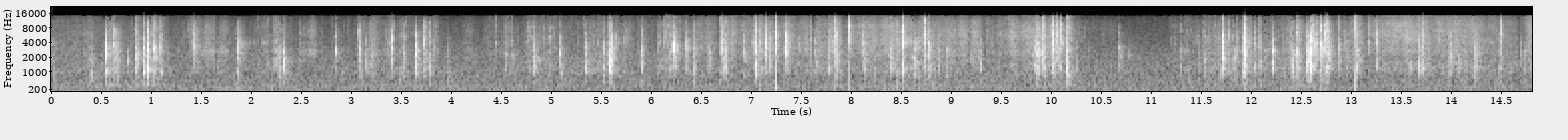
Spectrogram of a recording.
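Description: Fuzzy blue gloved fingertips press, rub and crinkle a flat, thin, empty white paper pharmacy bag printed with a Colgate ad, lying on a wooden table. The result is soft, bright, dry crinkling and crackling with almost no low end, in dense short bursts that swell louder around the middle and near the end.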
